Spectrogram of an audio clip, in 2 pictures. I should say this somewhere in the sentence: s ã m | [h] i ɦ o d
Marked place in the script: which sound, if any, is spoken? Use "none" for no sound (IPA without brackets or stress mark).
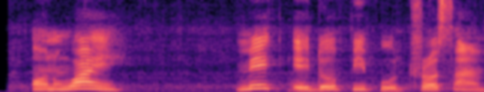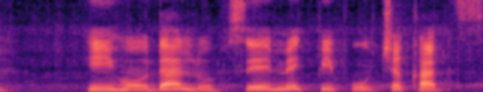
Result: h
